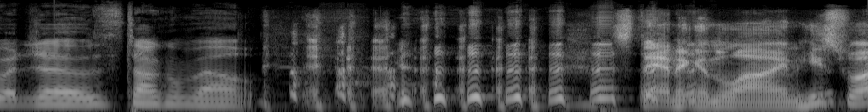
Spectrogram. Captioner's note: laughing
